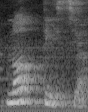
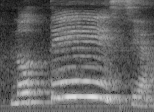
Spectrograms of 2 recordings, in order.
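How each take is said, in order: First: Said in the usual way. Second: NOTÍCIA with a long, high, loud TÍ; slow high call, swelling on the TÍ of NOTÍCIA. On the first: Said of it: "A sílaba mais forte". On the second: Shown as a demonstration. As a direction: call NOTÍCIA out, stretching the stressed TÍ. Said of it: "Então, é o ti".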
